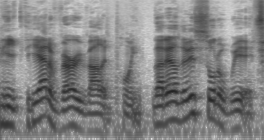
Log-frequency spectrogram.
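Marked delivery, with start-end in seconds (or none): none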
